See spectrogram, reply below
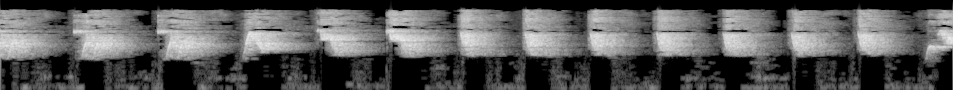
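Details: Horsfield's bush lark, a spotted 'trotol' bush lark used as a tutor song for training birds, gives a fast string of harsh, buzzy, high notes, nearly three per second, evenly spaced and steady in pitch.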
